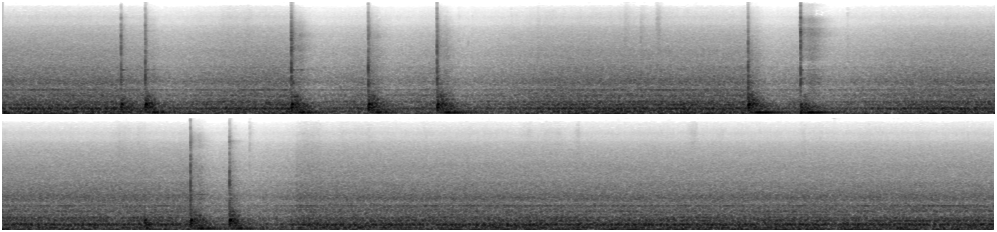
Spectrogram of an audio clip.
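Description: Sharp metal knocks and taps, about nine in all and several in close pairs, from parts and hand tools being worked at a VW front wheel hub. A steady hum runs underneath, and the knocks stop about two-thirds of the way through.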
